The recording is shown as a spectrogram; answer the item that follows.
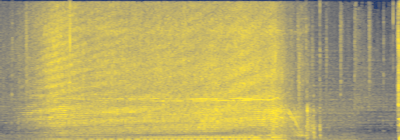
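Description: WingtraOne VTOL drone's two propellers whirring with a steady hum as it comes down to land automatically, growing louder. About four seconds in the motors spin down and stop once it touches down.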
